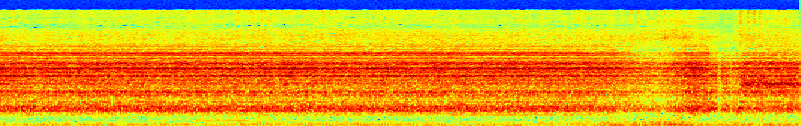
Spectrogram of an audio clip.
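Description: Steady road and engine noise of a vehicle driving on a highway. A thin steady tone joins near the end.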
